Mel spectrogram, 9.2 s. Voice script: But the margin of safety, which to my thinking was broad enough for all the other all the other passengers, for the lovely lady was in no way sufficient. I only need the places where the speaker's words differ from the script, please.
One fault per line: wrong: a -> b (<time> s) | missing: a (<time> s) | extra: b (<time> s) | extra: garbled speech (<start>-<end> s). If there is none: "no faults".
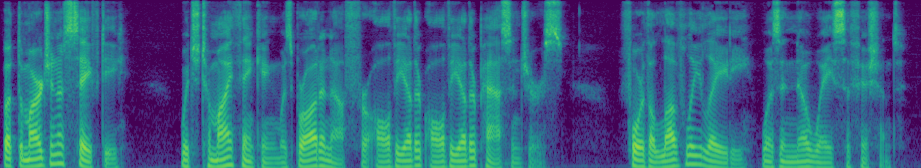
no faults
